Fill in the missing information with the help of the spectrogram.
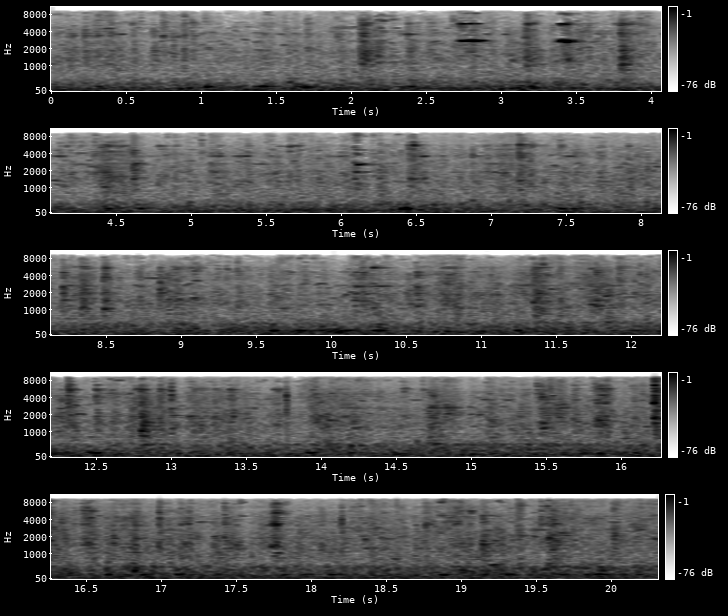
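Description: Manure spreader running: a steady mechanical clatter made of many small clicks and rattles, with two louder knocks about three seconds in.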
